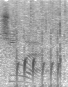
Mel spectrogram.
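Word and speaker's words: Qiwa: not hello competition with kiwa the other day we tied it was fun it's not keywords chiwa you're saying it wrong uh here actually you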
